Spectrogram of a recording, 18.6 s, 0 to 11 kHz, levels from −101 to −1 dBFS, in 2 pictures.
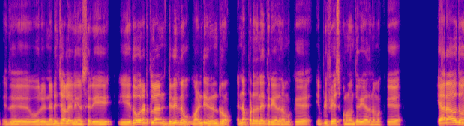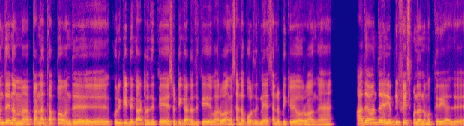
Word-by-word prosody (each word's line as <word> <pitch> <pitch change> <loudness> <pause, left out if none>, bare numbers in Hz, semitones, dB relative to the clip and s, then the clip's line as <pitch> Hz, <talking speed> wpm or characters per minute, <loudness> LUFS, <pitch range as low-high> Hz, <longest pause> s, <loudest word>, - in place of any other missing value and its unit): இது 110 +1 -1 0.4
ஒரு 100 -1 0
நெடுஞ்சாலையிலேயும் 120 -1 +1
சரி, 100 0 +2 0.6
ஏதோ 155 - 0
ஒரு 175 - +2
இடத்துல 160 +1 +1 0.3
திடீர்னு 160 +3 +2 0.2
வண்டி 145 +6 +1
நின்றும், 135 +1 0 0.2
என்ன 150 +3 +2
பண்ணுறதுன்னே 130 -1 +1
தெரியாது 105 -1 +1
நமக்கு. 95 0 -4 0.4
எப்படி 140 +5 -2
ஃபேஸ் 135 0 0
பண்ணணு 110 -1 -1
தெரியாது 95 0 +1
நமக்கு. 95 +1 -5 1.0
யாராவது 165 +4 +4
வந்து 150 +2 +2
நம்ம 130 -1 +1 0.2
பண்ண 140 +4 +2
தப்பை 130 +4 0
வந்து, 125 +3 0 0.8
குறுக்கிட்டு 145 -1 +1
காட்டுறதுக்கு, 115 +1 -1 0.2
சுட்டிக்காட்டுறதுக்கு 130 -2 -1 0.2
வருவாங்க 125 -4 0
சண்டை 130 - -1
போடுறதுக்குன்னே 125 -1 0
சண்டை 130 +3 -1
பிடிக்கவே 130 -1 0
வருவாங்க. 100 -2 -2 0.8
அதை 165 +5 +2
வந்து 160 +3 0 0.2
எப்படி 145 +4 0
ஃபேஸ் 160 -1 0
பண்ணுறதுனு 140 -2 +1
நமக்கு 105 -2 -3
தெரியாது, 95 -3 0
130 Hz, 130 wpm, -20 LUFS, 105-140 Hz, 1.0 s, யாராவது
